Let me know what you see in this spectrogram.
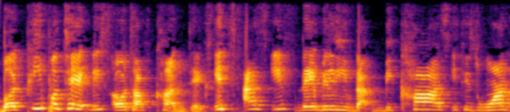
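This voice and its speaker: Noticeable background noise sits behind this recording. A woman speaks at a fairly slow pace. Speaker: English teacher in Japan. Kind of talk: casual talk to camera.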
